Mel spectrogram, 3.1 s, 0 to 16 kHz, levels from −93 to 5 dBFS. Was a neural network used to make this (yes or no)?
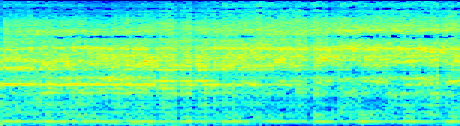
yes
